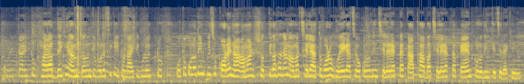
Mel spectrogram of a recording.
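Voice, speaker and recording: A woman's voice: high-pitched, steady tone, very fast, music in the background. A woman in her thirties with a Bengali accent, chatting casually to her viewers in a family vlog, rambling and friendly. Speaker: family vlogger.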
